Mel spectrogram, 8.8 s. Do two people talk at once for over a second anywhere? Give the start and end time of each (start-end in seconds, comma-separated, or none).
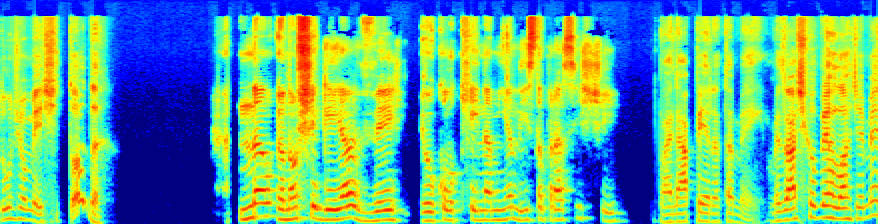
none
